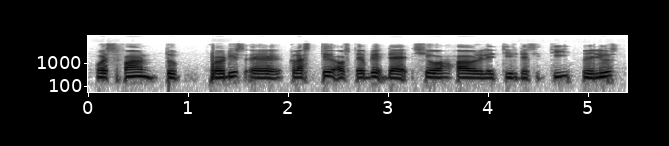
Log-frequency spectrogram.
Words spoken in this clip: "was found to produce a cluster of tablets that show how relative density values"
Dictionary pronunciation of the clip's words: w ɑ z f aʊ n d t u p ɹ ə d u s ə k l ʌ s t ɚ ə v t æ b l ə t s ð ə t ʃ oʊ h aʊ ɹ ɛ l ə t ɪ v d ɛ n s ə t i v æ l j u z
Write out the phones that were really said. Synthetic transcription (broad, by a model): w ɑ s f aʊ n t u p ɹ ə d u s ə k l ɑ s t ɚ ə f t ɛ b l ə t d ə t ʃ oʊ h aʊ ɹ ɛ l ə t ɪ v d ɛ n s ə t i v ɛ l j u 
